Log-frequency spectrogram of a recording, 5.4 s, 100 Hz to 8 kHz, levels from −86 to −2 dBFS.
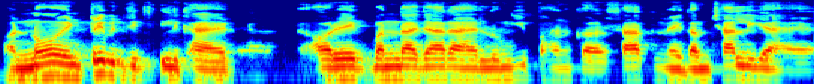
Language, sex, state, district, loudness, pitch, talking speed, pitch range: Bhojpuri, male, Uttar Pradesh, Ghazipur, -15 LUFS, 120 Hz, 230 wpm, 115-130 Hz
